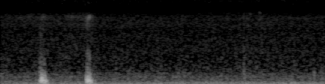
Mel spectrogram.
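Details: Sleeping cat snoring indoors: two short, soft, low puffs of breath about half a second apart, then quiet breathing in a small room.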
